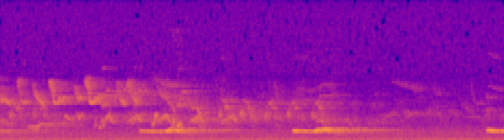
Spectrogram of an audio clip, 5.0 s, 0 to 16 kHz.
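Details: Great barbet in Guangzhou, April 2022: a mid-pitched wailing note sounds at about 1.7, 3.2 and 5 seconds, with thin high chirping from other birds around the first half.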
